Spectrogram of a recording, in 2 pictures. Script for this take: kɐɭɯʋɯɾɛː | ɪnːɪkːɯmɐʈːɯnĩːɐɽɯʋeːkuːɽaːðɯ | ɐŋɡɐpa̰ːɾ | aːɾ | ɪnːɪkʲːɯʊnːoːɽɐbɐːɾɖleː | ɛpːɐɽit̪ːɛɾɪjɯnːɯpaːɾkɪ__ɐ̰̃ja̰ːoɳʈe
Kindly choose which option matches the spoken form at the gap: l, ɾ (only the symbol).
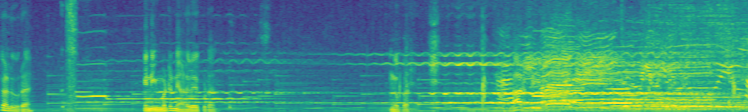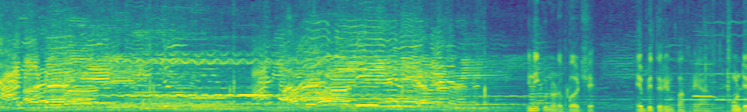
ɾ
